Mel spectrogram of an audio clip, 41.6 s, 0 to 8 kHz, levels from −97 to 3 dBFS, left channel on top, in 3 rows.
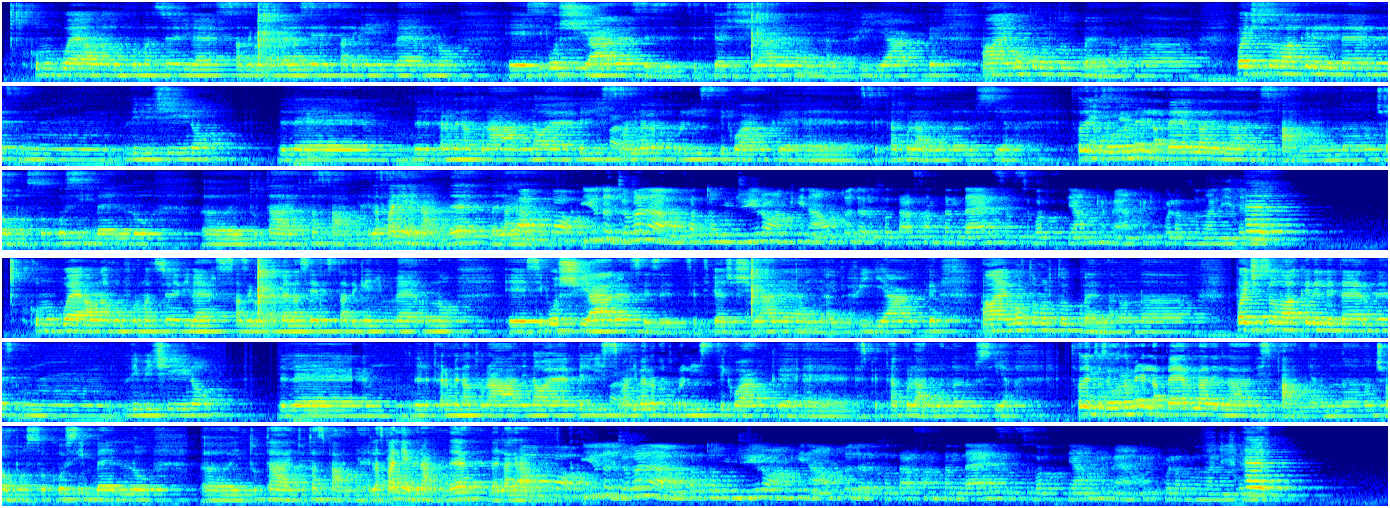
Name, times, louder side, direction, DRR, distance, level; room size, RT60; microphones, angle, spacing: voice 1, 0.1-16.1 16.6-24.2 24.5-33.1 39.9-40.4, right 3 dB, 85° right, 4.3 m, -39 dB
voice 2, 19.9-20.3 24.6-25.2 32.9-40.4, left 1 dB, 35° left, 7.7 m, -45 dB
27.5 x 23.0 x 9.1 m
head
